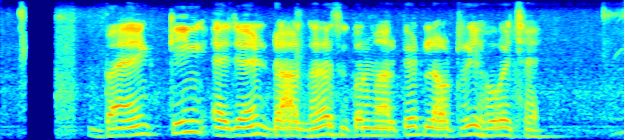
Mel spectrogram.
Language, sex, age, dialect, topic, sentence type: Maithili, male, 25-30, Angika, banking, statement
